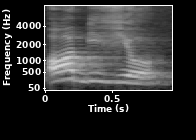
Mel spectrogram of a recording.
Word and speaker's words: óbvio: Óbvio, também com um som mudo ali no meio do B, né, B mudo, e erradamente pronunciado como óbvio, colocando um I.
